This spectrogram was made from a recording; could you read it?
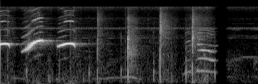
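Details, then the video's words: Contest singing of a Chinese hwamei: loud, clear rising and sliding whistles open the phrase, followed by softer scattered clicks and short notes before it falls quiet. "Coob quaj sib thib(Hoạ mi hót đấu)"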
